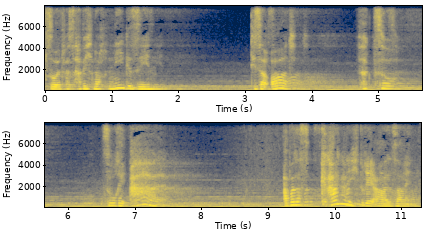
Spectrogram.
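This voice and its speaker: Lost confused android girl, highish voice, kinda far off. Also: takes it slowly, long pauses, music in the background. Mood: awed. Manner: bewildered, hesitant. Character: confused young android woman, a copy. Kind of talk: audio drama acting.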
